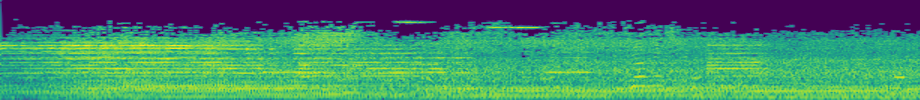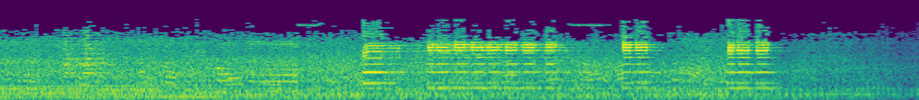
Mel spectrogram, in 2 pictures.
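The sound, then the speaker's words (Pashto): Busy street traffic at a Kabul city stop for cars and national buses: a dense, loud, continuous din of engines with repeated horn toots, and voices mixed into the noise. “زه هم د کابل ښار د موټرونو یو تم ځای ته چې هلته خلکو په ساعتونو د موټر یا ملي بسونو انتظار کوه ورغلم”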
